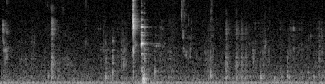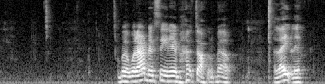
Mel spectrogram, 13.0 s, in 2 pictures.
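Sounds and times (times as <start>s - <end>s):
person chewing: 0.0s - 8.9s.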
